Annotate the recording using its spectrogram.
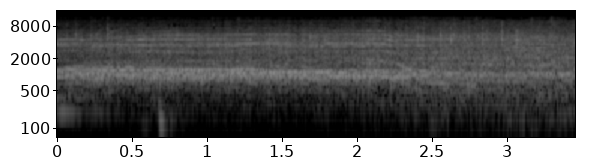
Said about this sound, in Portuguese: E pedir uma forte salva de palmas a todos os alunos do pé de meia,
